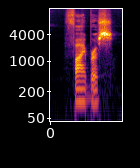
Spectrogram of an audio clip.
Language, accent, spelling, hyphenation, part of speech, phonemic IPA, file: English, US, fibrous, fi‧brous, adjective, /ˈfaɪbɹəs/, En-us-fibrous.ogg
- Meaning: 1. Of or pertaining to fibre 2. Containing many fibres - referring mainly to food 3. Having the shape of fibres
